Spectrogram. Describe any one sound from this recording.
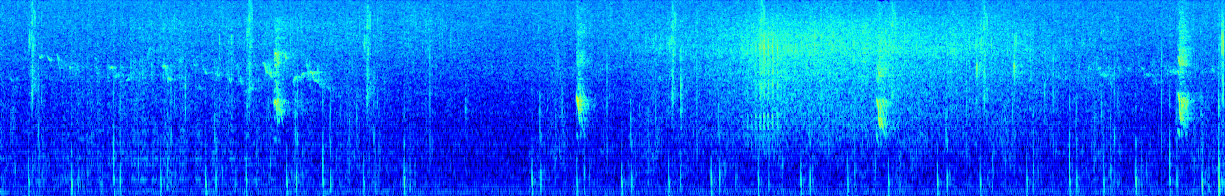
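Footsteps crunch steadily on gravel.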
